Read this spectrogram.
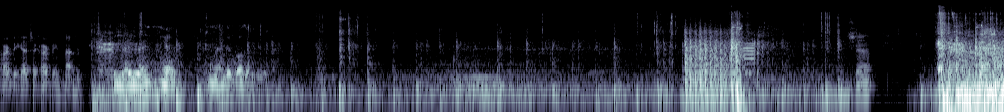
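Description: Footsteps clatter on a hard metal floor.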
